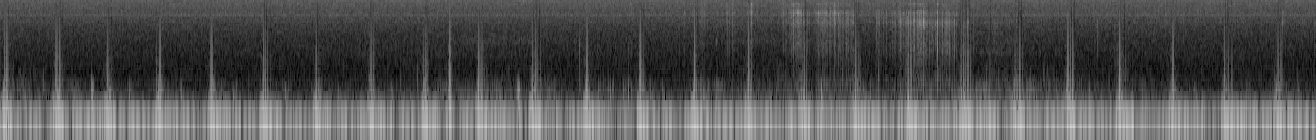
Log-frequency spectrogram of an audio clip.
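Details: Severe sinus tachycardia after exercise on a rowing ergometer, heard by stethoscope auscultation: very fast, steady heartbeats.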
